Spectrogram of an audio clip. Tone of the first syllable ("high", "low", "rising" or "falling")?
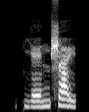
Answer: rising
